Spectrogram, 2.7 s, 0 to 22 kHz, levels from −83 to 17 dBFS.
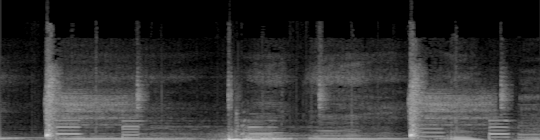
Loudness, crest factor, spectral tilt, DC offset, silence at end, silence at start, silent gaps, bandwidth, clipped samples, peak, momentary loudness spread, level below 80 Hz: -17 LUFS; 16 dB; -4 dB/octave; under 0.1%; 0 s; 0 s; none; 18.5 kHz; 0.2%; 0 dBFS; 10 LU; -20 dBFS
